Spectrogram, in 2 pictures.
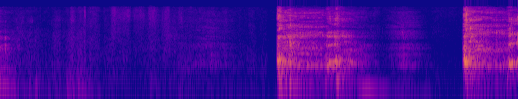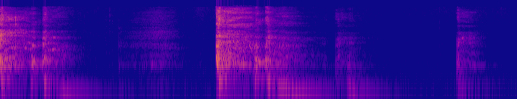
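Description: Three loud, harsh coughing bouts, each with several trailing coughs, from an adult with a chest cold.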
